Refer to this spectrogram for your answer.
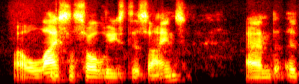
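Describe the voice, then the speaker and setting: The speaker talks at a moderate pace with a Scottish accent. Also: man. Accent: Scottish, kept. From Scotland, Dumbarton area on the Clyde. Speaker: ferry designer. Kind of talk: interview.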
